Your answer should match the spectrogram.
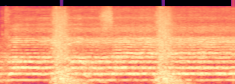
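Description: Urdu devotional song, a salam to Imam Husain: a sung note held over a heavy beat that strikes about once a second.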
